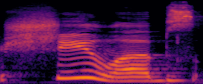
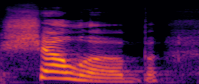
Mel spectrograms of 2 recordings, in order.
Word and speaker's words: Shelob: chapter she loves layer i'm gonna have to like force myself to say it that way because i i didn't know how to pronounce it and then i just listened to the audiobook to get the pronunciation and i was saying like in my head i was saying it like shelb or schlob or something yeah and it's kind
